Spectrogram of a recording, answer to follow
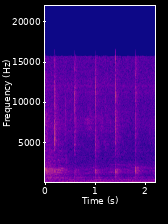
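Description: Faint room tone: a steady low hum with a few faint, irregular ticks.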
